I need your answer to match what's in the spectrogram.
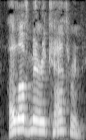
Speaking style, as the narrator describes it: blurted

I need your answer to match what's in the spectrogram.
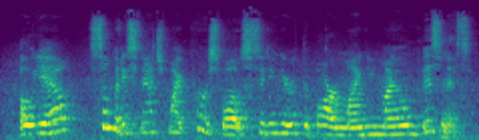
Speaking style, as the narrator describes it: spluttered with anger and gin

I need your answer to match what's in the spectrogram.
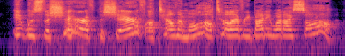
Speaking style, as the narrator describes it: I cried

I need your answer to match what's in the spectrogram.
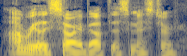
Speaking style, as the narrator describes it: Lisa said

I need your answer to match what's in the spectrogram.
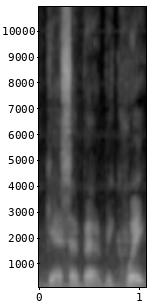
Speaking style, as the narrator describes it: replied

